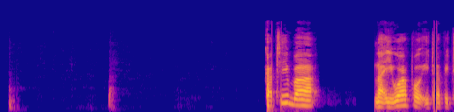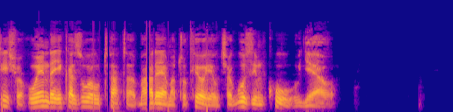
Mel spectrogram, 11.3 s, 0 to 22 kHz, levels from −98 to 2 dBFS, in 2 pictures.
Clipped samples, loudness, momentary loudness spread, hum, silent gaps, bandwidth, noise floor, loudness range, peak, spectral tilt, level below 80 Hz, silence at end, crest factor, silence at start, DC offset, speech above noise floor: under 0.1%; -18 LUFS; 8 LU; none; 4.28-4.32 s, 4.46-4.67 s; 11 kHz; under -90 dBFS; 4 LU; 0 dBFS; -5 dB/octave; -56 dBFS; 1.5 s; 20 dB; 3.3 s; under 0.1%; over 73 dB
